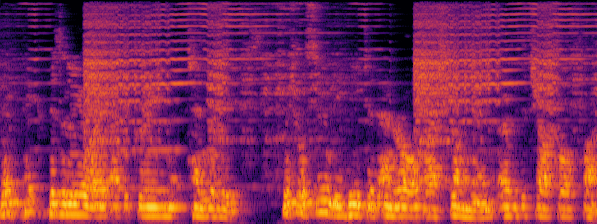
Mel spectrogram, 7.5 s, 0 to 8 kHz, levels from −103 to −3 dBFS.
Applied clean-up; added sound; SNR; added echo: classical method WPE with log-MMSE.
